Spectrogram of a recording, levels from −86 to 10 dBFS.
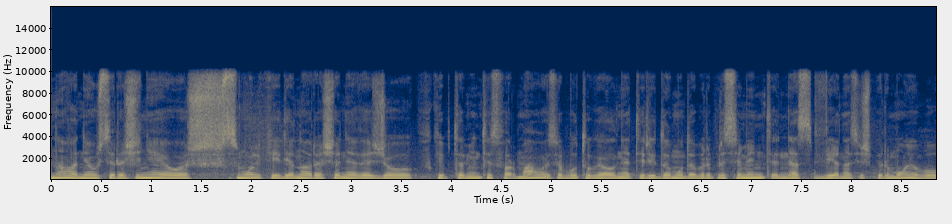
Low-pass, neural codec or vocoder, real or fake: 9.9 kHz; none; real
